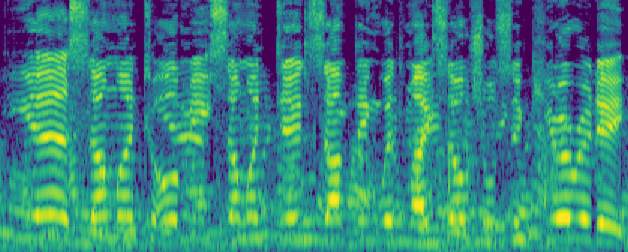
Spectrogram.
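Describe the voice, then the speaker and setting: A man's voice: very high voice, level tone, over loud music. A man playing a frail eighty-eight-year-old man on a prank phone call, stretching every word out. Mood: slow. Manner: stretches his words slowly. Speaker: scam baiter. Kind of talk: prank call role-play.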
